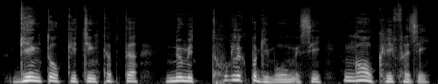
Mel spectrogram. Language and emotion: Manipuri, surprised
